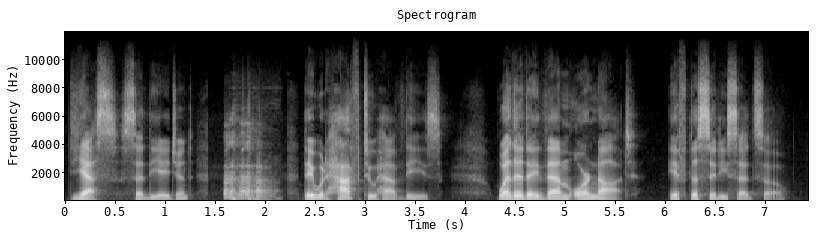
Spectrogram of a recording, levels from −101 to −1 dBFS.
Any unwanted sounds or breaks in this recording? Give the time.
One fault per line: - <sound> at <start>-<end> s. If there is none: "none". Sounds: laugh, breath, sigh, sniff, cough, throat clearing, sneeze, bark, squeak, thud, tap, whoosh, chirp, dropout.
- laugh at 1.6-2.2 s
